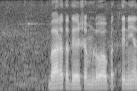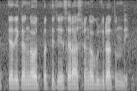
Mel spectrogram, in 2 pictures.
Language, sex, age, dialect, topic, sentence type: Telugu, male, 25-30, Southern, agriculture, statement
